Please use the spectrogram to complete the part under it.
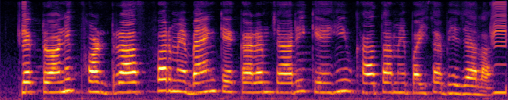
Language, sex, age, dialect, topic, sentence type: Bhojpuri, female, 25-30, Southern / Standard, banking, statement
